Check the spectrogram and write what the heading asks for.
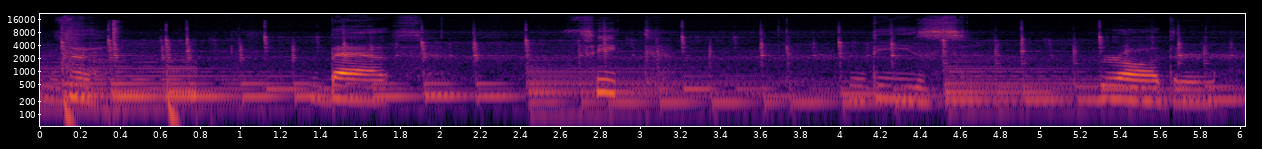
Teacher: The air is forced through the tongue and the upper teeth. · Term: fricative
